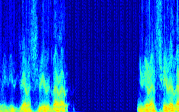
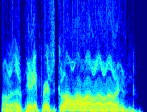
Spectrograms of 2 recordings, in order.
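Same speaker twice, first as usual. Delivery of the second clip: robotic warble; warbling vocoder voice. Acted. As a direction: speak through a warbling effect.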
